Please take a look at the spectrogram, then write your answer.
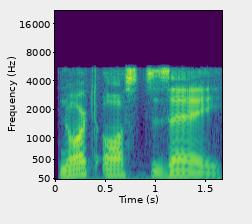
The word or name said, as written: Nord-Ostsee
